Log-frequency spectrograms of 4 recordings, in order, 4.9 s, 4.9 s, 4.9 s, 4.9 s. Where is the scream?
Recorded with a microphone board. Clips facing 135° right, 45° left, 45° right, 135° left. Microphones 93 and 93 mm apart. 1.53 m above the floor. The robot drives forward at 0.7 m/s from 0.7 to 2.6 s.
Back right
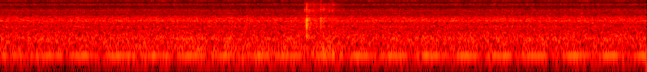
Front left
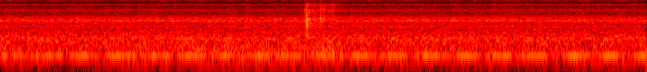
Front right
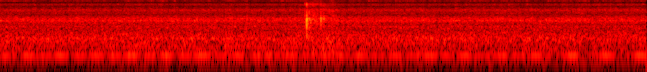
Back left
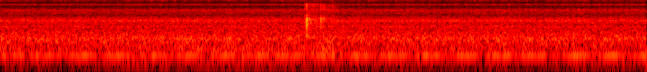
No scream in this recording.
